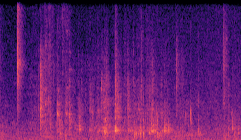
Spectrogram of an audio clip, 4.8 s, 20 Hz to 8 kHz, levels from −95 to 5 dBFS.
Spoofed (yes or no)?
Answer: no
